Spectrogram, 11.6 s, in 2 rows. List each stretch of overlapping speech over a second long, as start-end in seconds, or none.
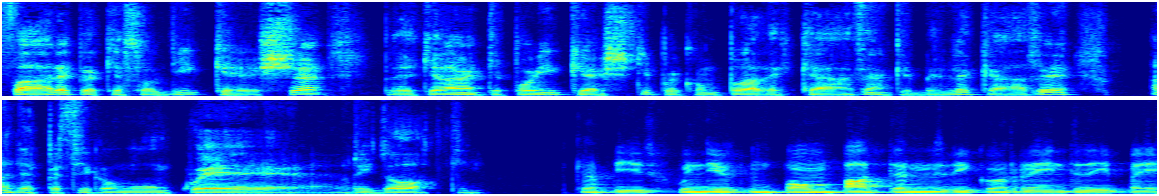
none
